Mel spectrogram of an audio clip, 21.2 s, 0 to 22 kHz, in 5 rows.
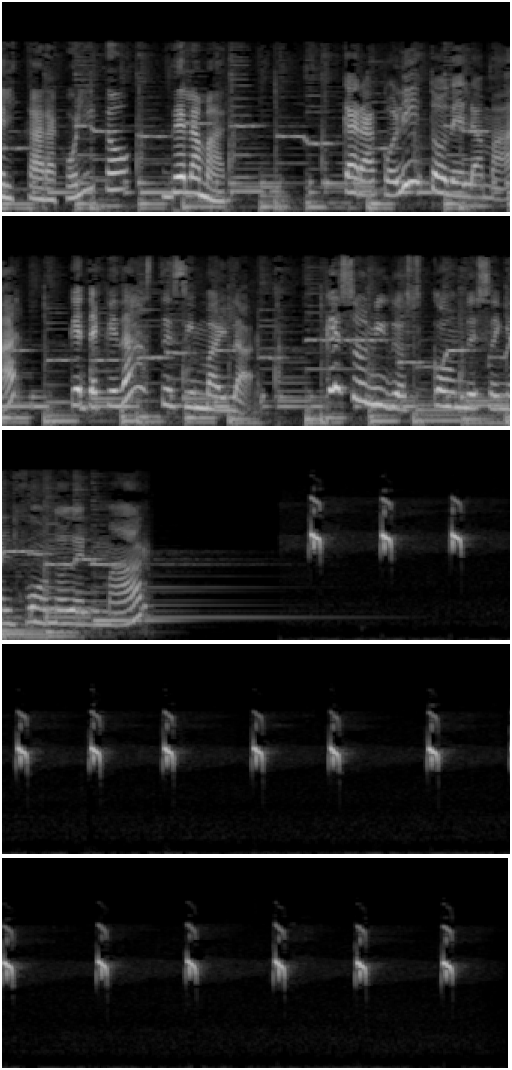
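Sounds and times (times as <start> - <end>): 
speech: 0.0 - 9.8
barrancolí chip calls: 11.0 - 21.0.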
